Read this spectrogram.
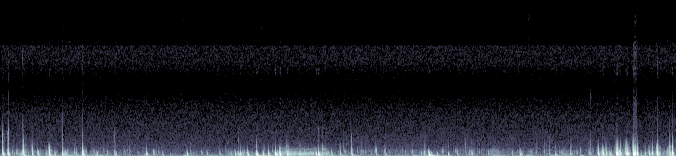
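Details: Woman's abdomen during menstruation with only a dull ache: loud, frequent gurgling and bubbling, clusters of popping and rumbling with brief pauses, active bowel sounds.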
